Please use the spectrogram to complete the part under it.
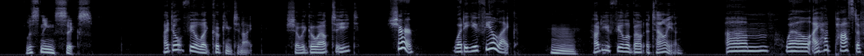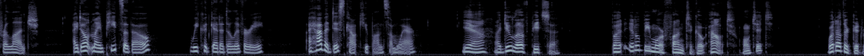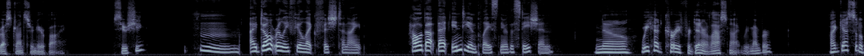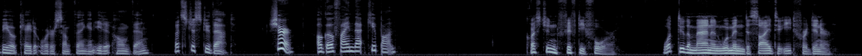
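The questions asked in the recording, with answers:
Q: What do the man and woman decide to eat for dinner?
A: Pizza delivered and eaten at home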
